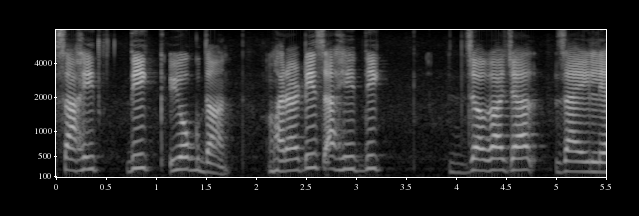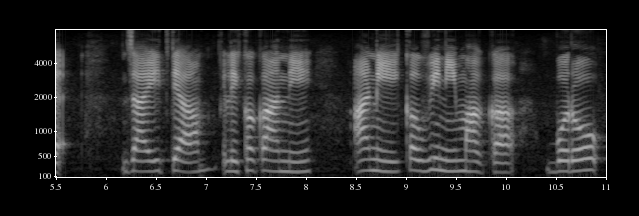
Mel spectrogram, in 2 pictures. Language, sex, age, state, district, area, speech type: Goan Konkani, female, 18-30, Goa, Murmgao, urban, spontaneous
